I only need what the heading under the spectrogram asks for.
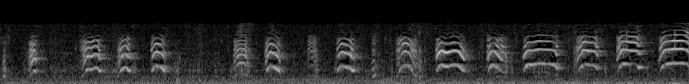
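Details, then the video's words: Three-day-old Rat Terrier and Chihuahua cross puppies, a litter of six with eyes still closed, feeding; high harmonic whimpering cries, short arched squeals repeated irregularly, growing louder and closer together toward the end. "3 Day Old Puppies"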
